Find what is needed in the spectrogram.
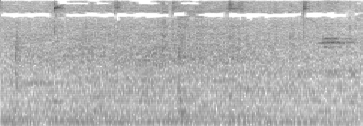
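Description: Low, steady rumble of a road vehicle's engine running close by, over general street noise.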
